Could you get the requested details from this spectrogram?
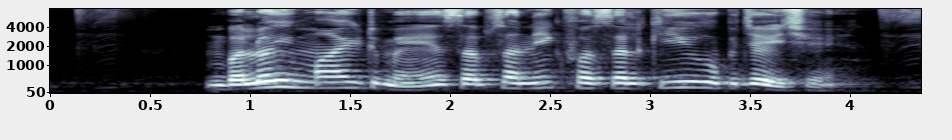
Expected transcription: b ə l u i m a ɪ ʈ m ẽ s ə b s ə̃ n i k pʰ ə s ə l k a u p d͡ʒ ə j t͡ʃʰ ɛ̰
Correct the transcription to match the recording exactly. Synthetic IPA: b ə l o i m a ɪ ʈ m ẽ s ə b s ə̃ n i k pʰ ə s ə l k i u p d͡ʒ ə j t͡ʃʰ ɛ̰

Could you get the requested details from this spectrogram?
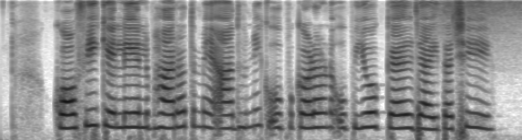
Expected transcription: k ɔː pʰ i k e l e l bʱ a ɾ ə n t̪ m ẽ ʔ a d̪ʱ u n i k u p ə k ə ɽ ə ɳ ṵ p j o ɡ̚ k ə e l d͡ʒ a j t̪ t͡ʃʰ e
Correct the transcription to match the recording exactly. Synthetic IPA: k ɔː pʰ i k e l e l bʱ a ɾ ə t̪ m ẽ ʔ a d̪ʱ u n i k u p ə k ə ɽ ə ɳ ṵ p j o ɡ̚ k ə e l d͡ʒ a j t̪ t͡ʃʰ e

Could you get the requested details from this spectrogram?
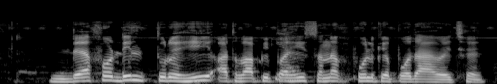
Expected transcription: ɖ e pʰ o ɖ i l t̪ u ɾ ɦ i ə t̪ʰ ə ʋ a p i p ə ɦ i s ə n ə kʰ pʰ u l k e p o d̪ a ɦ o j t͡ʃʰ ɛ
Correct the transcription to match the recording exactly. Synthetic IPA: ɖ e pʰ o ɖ i l t̪ u ɾ ɦ i ə t̪ʰ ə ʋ a p i p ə ɦ i s ə n ə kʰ pʰ u l k e p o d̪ a ɦ o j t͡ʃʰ ɛ

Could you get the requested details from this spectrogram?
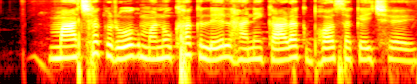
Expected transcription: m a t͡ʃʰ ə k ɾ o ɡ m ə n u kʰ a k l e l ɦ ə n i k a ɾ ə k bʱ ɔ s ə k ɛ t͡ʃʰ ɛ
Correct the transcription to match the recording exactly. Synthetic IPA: m a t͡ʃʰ ə k ɾ o ɡ m ə n u kʰ ə k l e l ɦ a n i k a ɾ ə k bʱ ɔ s ə k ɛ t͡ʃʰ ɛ

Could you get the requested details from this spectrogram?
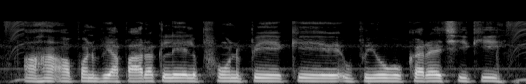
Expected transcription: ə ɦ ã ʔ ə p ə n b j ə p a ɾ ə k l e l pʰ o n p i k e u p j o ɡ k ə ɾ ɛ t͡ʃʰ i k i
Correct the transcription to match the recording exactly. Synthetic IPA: ə ɦ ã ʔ ə p ə n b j a p a ɾ ə k l e l pʰ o n p e k e u p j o ɡ k ə ɾ ɛ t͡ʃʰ i k i

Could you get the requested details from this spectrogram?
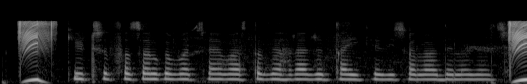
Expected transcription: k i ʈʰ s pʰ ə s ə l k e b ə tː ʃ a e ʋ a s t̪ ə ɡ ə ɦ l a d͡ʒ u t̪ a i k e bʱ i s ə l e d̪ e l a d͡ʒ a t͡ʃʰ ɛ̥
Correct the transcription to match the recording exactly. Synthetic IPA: k i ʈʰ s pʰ ə s ə l k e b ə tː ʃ a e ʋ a s t̪ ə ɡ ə ɦ ɾ a d͡ʒ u t̪ a i k e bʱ i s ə l a d̪ e l a d͡ʒ a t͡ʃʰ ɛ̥

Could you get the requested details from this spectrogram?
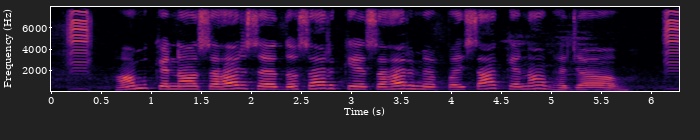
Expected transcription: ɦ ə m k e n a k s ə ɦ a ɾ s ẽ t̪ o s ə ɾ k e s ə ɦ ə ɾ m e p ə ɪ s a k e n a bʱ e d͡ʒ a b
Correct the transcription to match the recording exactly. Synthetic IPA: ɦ ə m k e n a s ə ɦ ə ɾ s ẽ d̪ o s ə ɾ k e s ə ɦ ə ɾ m e p ə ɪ s a k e n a bʱ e d͡ʒ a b

